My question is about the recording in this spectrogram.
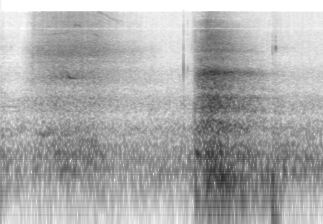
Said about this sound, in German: Und wenn du nicht mehr kannst machen als schnaufen, wenn das die einzige Art und Weise ist, wie du Zuflucht findest bei Gott, dann hockst du einfach an und dann schnaufst. Und dann merkst du mal, wie dein Körper sich anfängt zu beruhigen.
